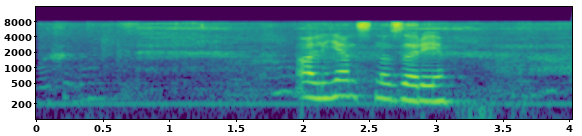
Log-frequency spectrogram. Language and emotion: Russian, neutral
